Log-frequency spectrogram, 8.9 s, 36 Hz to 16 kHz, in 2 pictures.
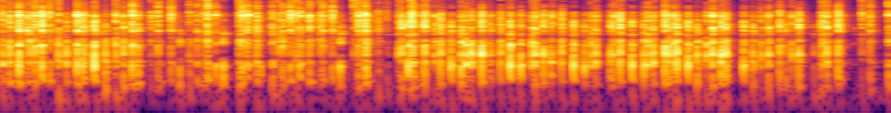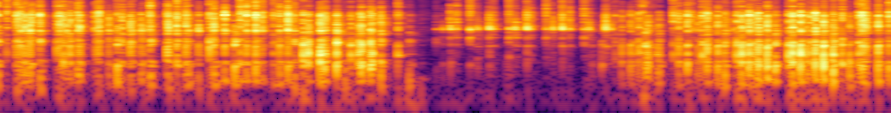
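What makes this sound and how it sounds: Long nails tap and scratch the lid and sides of a small, hollow, varnished wooden box with an engraved logo on the lid, held in the hands. The result is a dense, fast stream of dry, bright clicks and scrapes, with a brief pause near the 6.5-second mark before the tapping resumes.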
